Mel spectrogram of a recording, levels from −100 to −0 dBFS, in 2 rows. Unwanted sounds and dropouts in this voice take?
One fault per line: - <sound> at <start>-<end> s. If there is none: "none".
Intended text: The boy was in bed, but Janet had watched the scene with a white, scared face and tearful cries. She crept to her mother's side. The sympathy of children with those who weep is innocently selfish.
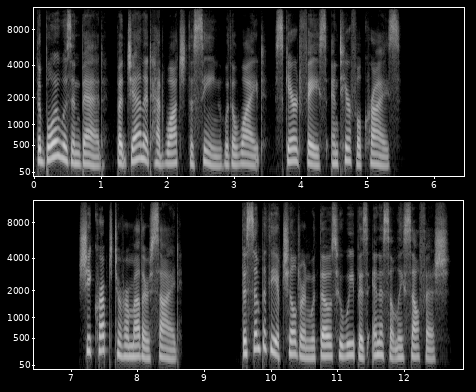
none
